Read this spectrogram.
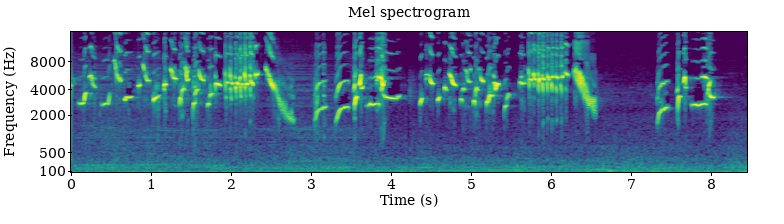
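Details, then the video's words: Aviary European goldfinch in lively song: rapid tinkling chirps and twitters strung into long phrases, two sharp buzzy downsweeping trills, then brief gaps before more clipped notes; steady low hum beneath. "Goldfinch song / Birds chirping"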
